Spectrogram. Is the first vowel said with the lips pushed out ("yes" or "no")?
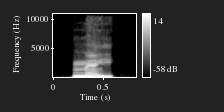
no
